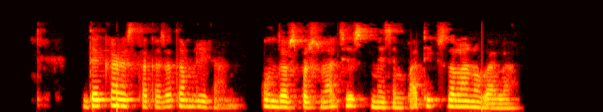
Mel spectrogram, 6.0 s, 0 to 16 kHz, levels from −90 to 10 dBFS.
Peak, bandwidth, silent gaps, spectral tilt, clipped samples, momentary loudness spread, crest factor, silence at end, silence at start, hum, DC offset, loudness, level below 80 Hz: -2 dBFS; 7.6 kHz; 0.66-0.81 s, 2.47-2.60 s; -5 dB/octave; under 0.1%; 11 LU; 18 dB; 0.85 s; 0.35 s; none; under 0.1%; -18 LUFS; -56 dBFS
